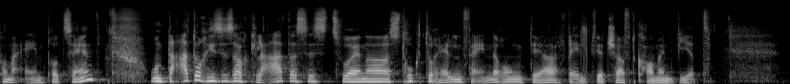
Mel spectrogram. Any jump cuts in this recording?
no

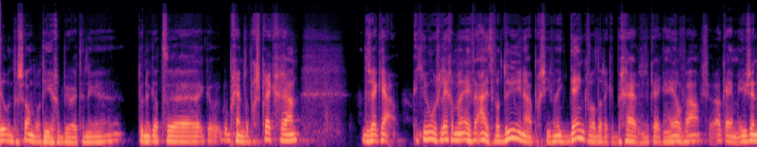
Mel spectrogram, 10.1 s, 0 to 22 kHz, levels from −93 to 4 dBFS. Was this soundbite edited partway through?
no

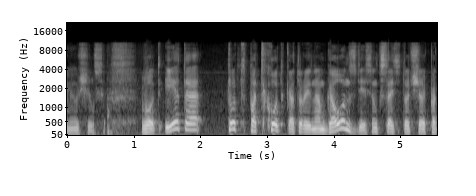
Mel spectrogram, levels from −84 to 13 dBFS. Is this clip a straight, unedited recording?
yes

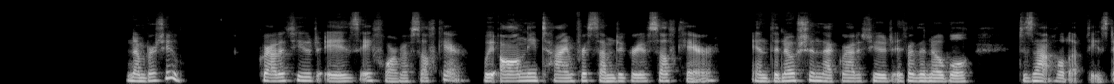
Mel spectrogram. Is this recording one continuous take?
no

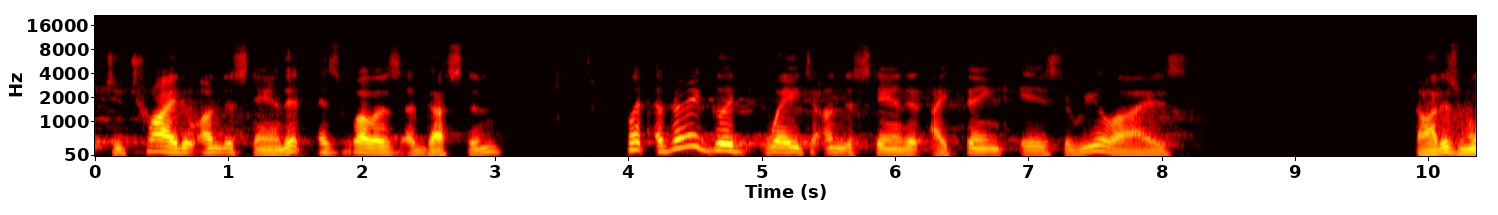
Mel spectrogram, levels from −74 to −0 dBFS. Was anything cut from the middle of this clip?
no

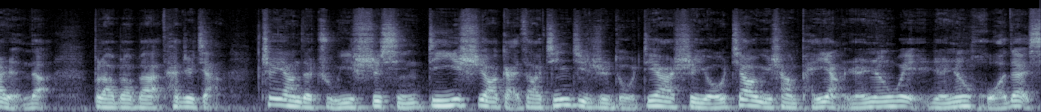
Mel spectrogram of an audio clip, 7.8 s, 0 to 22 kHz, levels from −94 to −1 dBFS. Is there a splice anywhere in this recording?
no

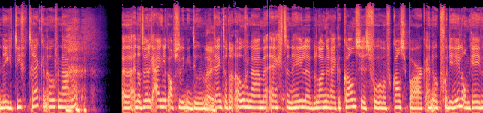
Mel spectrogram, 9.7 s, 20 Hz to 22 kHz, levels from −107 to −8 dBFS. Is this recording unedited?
yes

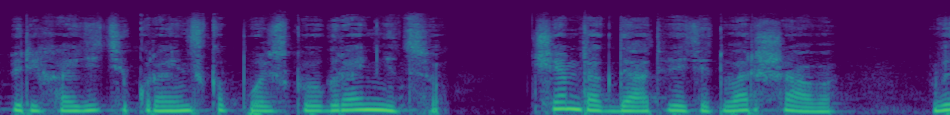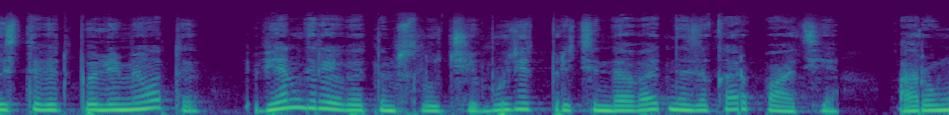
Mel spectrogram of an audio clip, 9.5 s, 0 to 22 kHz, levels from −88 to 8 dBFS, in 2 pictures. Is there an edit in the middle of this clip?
yes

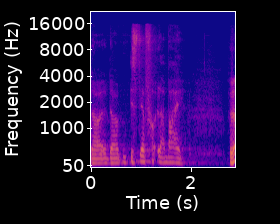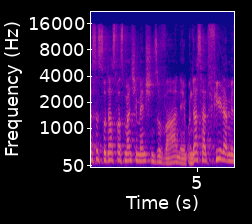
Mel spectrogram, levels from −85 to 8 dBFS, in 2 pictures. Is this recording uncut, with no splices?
no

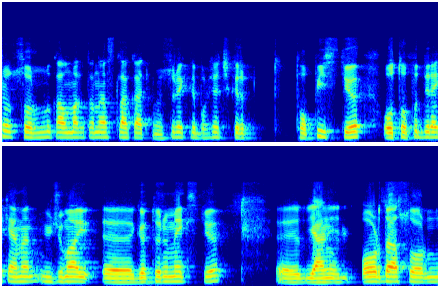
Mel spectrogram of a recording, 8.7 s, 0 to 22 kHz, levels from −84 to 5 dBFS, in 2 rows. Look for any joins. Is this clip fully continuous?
yes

